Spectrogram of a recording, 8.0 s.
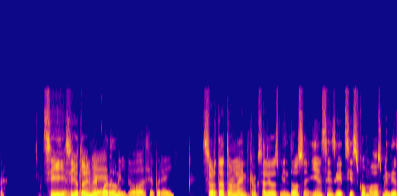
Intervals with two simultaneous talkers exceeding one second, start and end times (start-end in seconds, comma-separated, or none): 1.1-2.4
